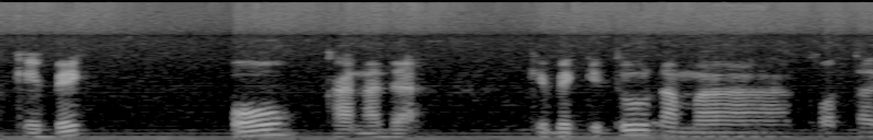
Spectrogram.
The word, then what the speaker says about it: au: Yang kedua, j'habite à Quebec au Kanada. Quebec itu nama kota di Kanada yang penduduknya banyak yang menggunakan bahasa Prancis. J'habite à Quebec au Kanada. Karena Kanada itu negara maskulang. Jadi dia AU. Dibacanya O.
